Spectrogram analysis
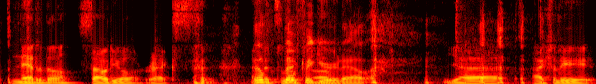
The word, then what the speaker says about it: Nerdo Saurio Rex: i know that no people always get confused about how you pronounce it they're always like nerdo cereal rex i'm like you say it with a spanish accent nerdo saurio rex figure it out yeah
